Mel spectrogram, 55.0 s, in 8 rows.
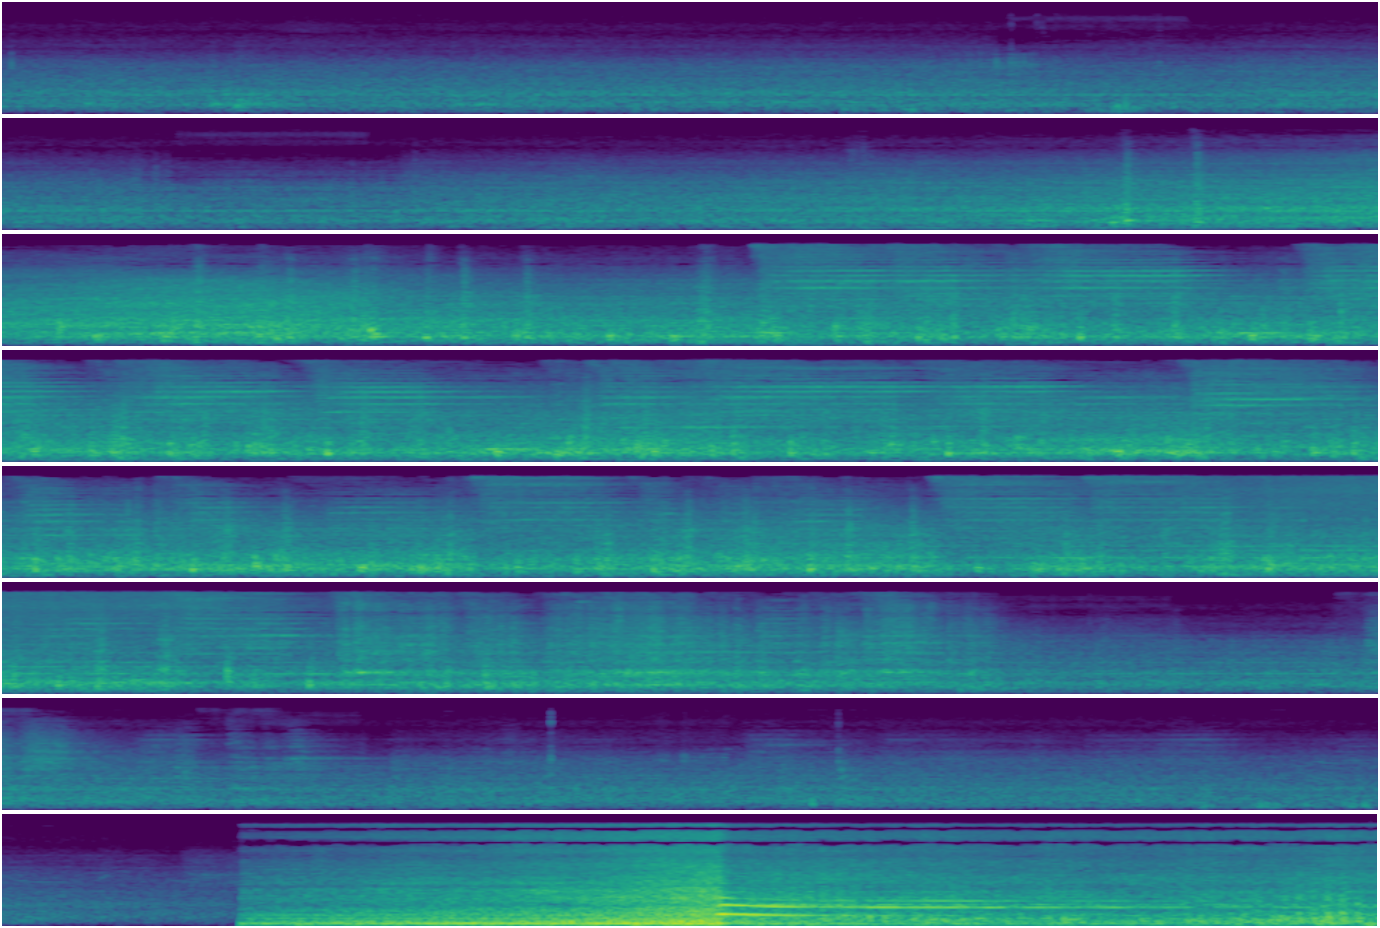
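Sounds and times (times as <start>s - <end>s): train wheels rolling on rails: 10.8s - 40.4s, 41.0s - 46.4s, 49.1s - 55.0s
train wheels squealing: 17.5s - 39.4s, 41.1s - 43.2s, 45.0s - 46.3s.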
